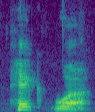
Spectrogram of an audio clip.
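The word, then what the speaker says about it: Piqua: now uh and it's pronounced pick wha okay cool you're a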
